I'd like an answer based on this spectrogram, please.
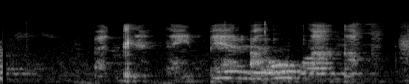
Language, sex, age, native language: Icelandic, male, 10, Icelandic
